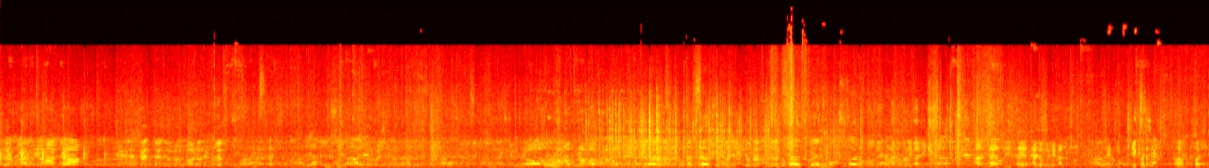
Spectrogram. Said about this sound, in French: C'est pour ça que j'aime bien venir ici euh, au marché.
